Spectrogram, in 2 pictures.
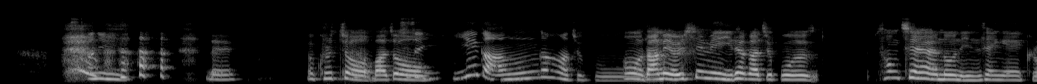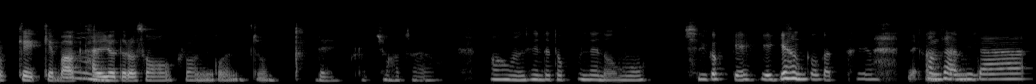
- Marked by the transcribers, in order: laugh; other background noise; laughing while speaking: "얘기한"
- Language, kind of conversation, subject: Korean, unstructured, 연예계 스캔들이 대중에게 어떤 영향을 미치나요?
